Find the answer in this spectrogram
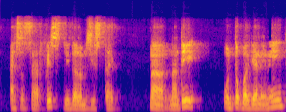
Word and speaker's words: Zstack: Dan tadi juga disampaikan mengenai kolaborasi dengan Zstack, ya, ngomongnya pronounce-nya Zstack atau ya. Zstack ya.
